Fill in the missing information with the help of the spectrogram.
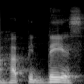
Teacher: uma palavra oxítona rapidez a sílaba tônica é a última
